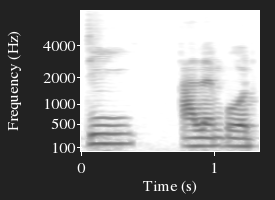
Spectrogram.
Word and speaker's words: d'Alembert: remember this is our the most important principle D Alber principle if I'm pronouncing it right d Alber principle okay there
